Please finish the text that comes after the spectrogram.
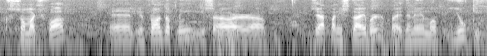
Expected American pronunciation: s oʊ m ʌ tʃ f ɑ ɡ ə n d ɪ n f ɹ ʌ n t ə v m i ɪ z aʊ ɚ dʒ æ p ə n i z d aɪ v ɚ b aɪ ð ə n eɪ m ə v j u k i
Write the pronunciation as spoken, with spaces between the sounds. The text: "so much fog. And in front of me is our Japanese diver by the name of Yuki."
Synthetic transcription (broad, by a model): s oʊ m ʌ tʃ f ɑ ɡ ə n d ɪ n f ɹ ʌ n t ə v m i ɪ s aʊ ɚ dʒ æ p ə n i s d aɪ b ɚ b aɪ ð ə n eɪ m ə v j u k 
